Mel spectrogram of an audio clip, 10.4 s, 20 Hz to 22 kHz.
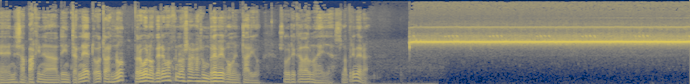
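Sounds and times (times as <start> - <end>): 
speech: 0.2 - 5.6
mole cricket trilling: 6.2 - 10.3.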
